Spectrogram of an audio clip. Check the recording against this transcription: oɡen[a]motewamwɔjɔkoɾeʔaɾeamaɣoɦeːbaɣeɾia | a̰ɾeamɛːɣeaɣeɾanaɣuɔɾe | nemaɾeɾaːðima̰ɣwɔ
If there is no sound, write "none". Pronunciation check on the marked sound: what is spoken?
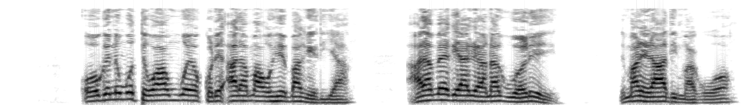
e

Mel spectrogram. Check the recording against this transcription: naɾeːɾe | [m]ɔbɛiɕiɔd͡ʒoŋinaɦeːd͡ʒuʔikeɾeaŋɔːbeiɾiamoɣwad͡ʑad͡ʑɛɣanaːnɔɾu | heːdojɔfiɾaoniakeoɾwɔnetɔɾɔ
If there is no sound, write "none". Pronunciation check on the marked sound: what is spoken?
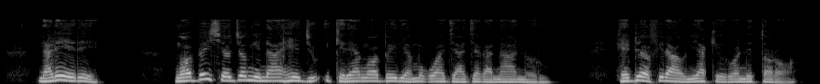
ŋ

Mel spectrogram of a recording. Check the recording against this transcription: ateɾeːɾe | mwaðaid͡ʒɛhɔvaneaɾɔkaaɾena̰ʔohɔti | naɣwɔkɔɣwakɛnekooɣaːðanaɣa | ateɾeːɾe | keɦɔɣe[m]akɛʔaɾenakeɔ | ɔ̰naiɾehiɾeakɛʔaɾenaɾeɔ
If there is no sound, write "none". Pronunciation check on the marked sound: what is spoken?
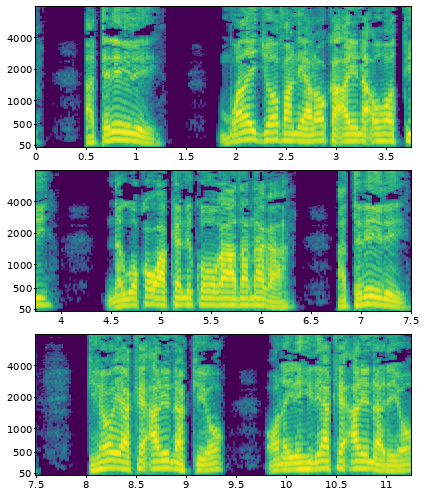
none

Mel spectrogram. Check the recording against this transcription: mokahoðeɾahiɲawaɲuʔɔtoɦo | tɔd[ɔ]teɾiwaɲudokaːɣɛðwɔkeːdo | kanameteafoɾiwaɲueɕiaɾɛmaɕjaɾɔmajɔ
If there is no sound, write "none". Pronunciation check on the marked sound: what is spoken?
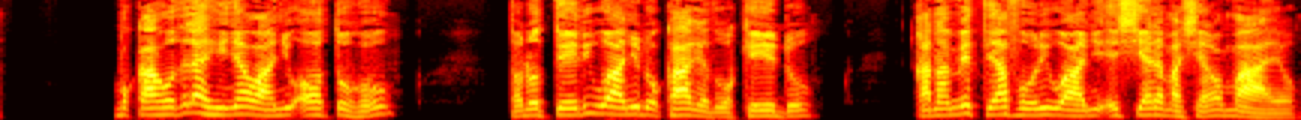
o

